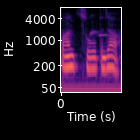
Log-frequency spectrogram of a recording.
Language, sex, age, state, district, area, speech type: Punjabi, female, 18-30, Punjab, Patiala, rural, spontaneous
